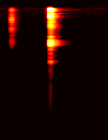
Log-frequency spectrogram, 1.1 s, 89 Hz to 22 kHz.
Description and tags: Snaplock Caribiner
A dual mono recording of a snaplock carabiner being snapped . Rode NTG-2 > FEL battery pre-amp > Zoom H2 line in.
mono, carabiner, snaplock, crab, biner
